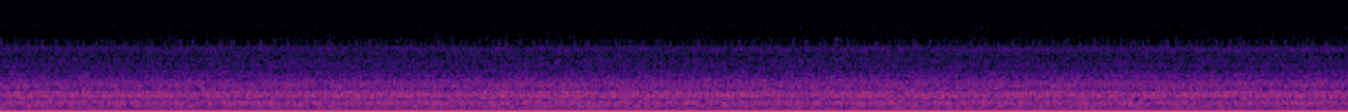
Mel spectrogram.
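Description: Steady low hum with a faint hiss, unchanging throughout, like a running fan or other machine in the room.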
